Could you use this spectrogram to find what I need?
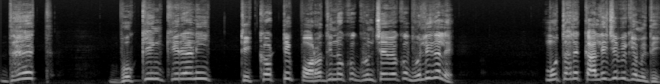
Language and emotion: Odia, surprised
